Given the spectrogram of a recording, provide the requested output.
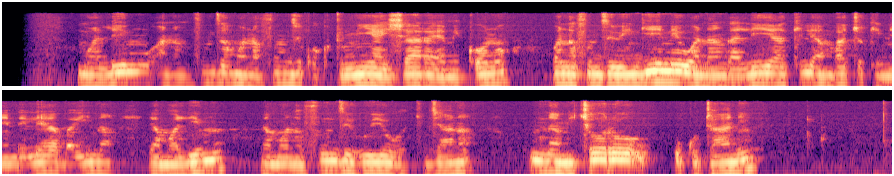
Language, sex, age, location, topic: Swahili, male, 18-24, Nairobi, education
